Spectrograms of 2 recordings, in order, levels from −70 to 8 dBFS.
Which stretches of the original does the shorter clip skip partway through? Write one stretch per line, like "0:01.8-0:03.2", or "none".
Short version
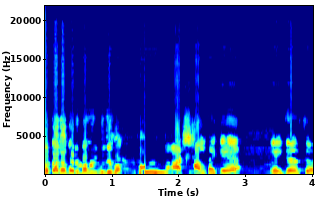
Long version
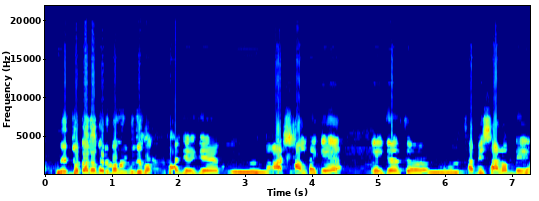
0:01.9-0:03.0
